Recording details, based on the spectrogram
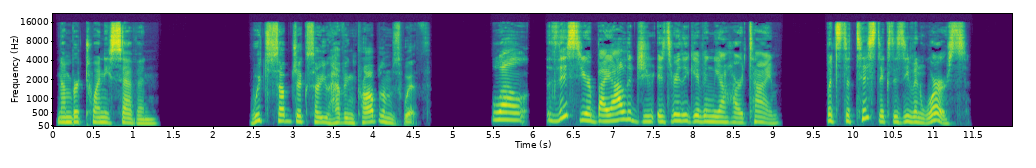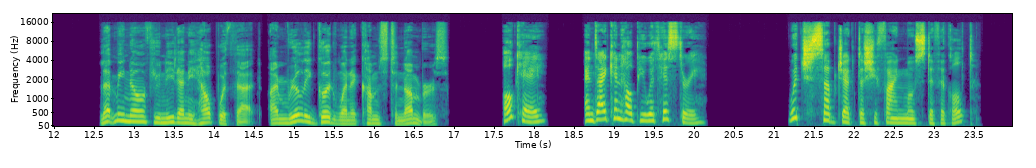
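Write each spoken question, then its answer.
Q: Which subject does she find most difficult?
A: Statistics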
